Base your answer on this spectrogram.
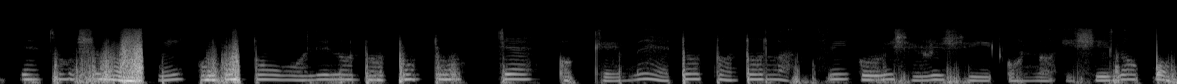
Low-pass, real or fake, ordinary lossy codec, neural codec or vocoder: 5.4 kHz; fake; none; codec, 44.1 kHz, 7.8 kbps, Pupu-Codec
